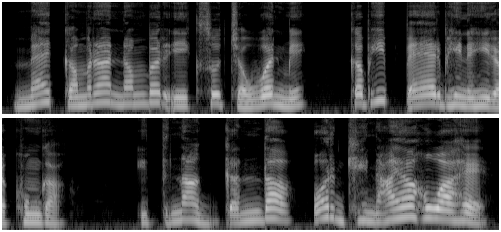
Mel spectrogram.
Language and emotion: Hindi, disgusted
